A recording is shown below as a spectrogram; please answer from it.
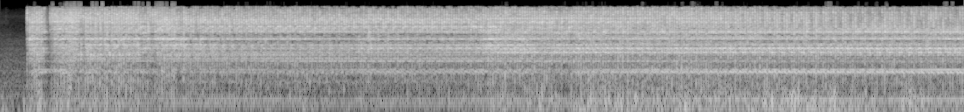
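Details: Rubine Pro Eco unit heard from downstairs outside, loud steady hissy mechanical roar with a constant mid tone and rough rattle underneath; abnormally noisy, cause unclear.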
